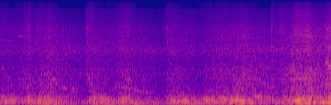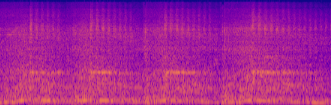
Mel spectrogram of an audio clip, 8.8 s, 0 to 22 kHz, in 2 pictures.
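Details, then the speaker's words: 1989 MA70 Toyota Supra with a 7M-GTE engine, first start in over 6 years, timing belt overdue: the engine catches and revs up cleanly in blips, turbo whistle rising on each rev, no knocks or misses. Sounds healthy. "If you don't love that sound, see if it drives. I'm going to need to get the the revs up for it."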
